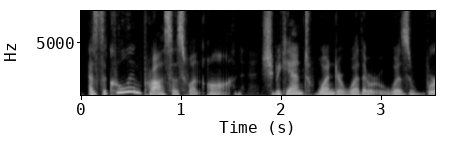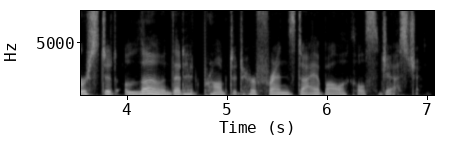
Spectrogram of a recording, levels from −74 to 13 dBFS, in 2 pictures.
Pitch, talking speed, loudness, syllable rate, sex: 190 Hz, 185 wpm, -20 LUFS, 5.5 syllables/s, female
